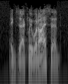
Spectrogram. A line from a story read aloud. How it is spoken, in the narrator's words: Donald said with a chuckle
